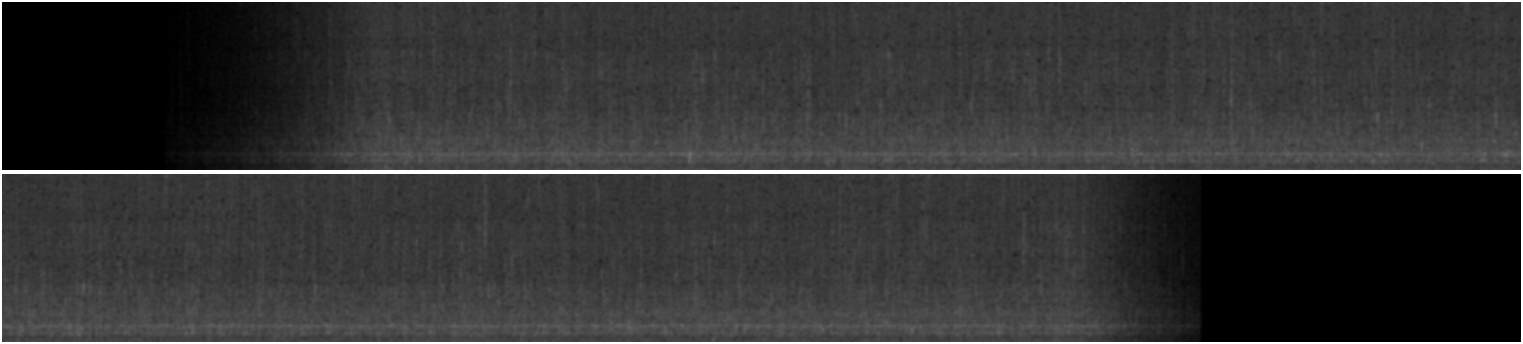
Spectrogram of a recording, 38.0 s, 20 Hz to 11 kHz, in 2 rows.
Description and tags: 2-5 Stream close light
CZ, Czech, Panska, stream, water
